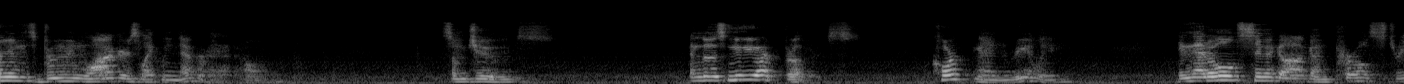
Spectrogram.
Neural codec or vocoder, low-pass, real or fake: autoencoder, 48 kHz, 32 numbers a frame, DAC-VAE, trained on Japanese speech; 7.2 kHz; fake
